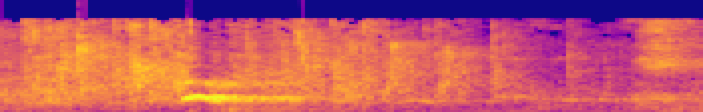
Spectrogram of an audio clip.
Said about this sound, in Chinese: 非常好吧，我们掌声荣耀归给神。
